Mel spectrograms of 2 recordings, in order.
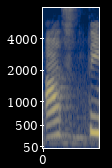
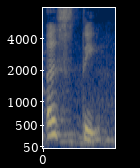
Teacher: আস্তি নয়, অস্তি। তুমি অকে আ উচ্চারণ করছো, ওটা একটু ঠিক করতে হবে।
